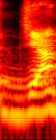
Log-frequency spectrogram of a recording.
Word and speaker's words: ज्ञान: जिसको हम ज्ञान बोलते हैं ना, वो वास्तव में इसका उच्चारण सही जो होता है वह ज्ञान होता है, ज्ञान।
